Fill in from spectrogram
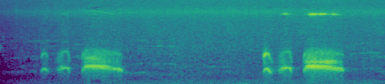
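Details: Female spotted dove calling the male, in natural surroundings: two short soft coos and then a longer rolling coo, the phrase repeated twice.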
